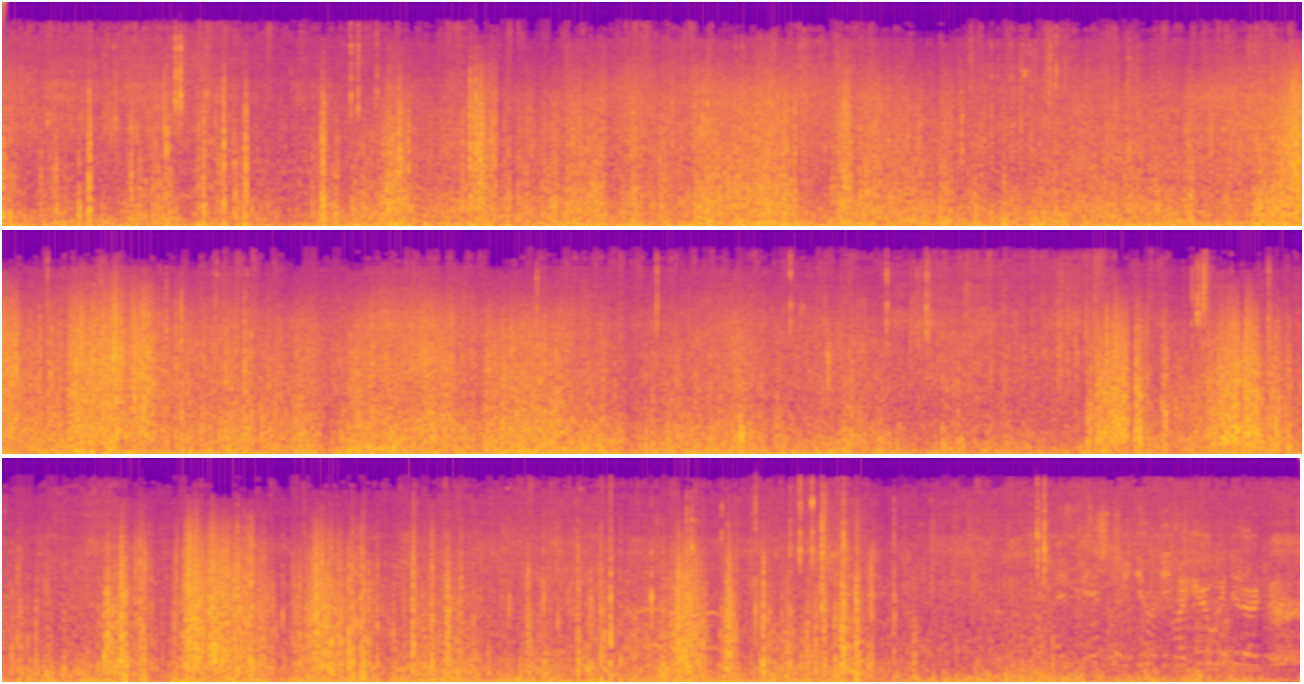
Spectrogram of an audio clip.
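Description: Wind buffeting the microphone of a helmet-mounted action camera on a mountain bike descending a dirt trail at speed. It makes a loud, continuous roar, with the bike's tyres and frame rumbling and rattling over the ground in irregular knocks.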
